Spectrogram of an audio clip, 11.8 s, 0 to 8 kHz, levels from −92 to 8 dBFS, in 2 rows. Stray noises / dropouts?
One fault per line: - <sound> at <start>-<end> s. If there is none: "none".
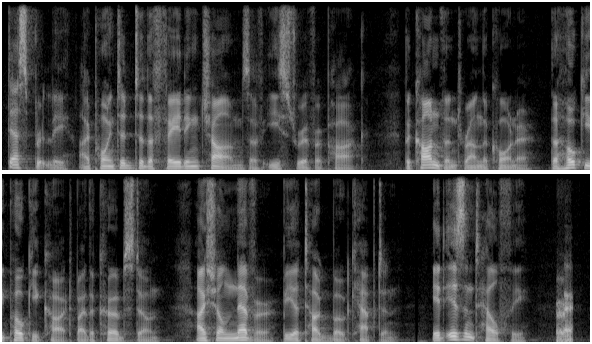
- laugh at 11.4-11.6 s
